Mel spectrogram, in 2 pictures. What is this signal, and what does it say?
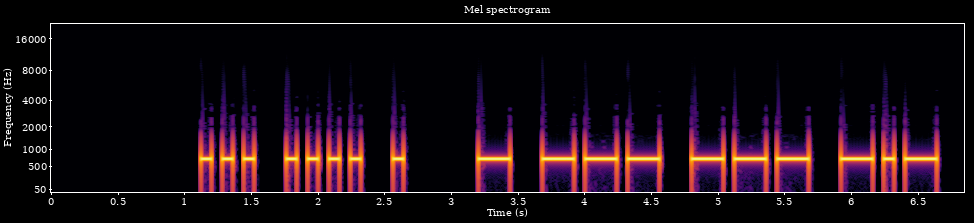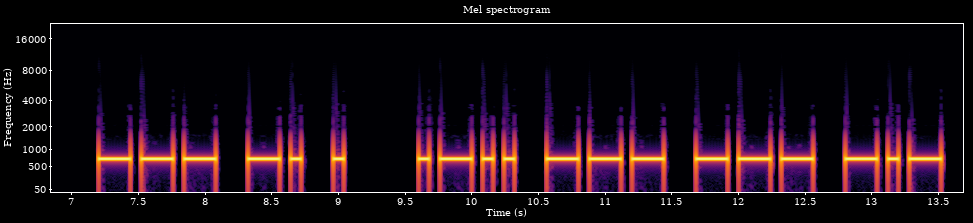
Morse code, heard as a keyed tone, about 15 wpm, 700 Hz. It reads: SHE TOOK ONE LOOK
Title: Sentences from Top 600 Words 15wpm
